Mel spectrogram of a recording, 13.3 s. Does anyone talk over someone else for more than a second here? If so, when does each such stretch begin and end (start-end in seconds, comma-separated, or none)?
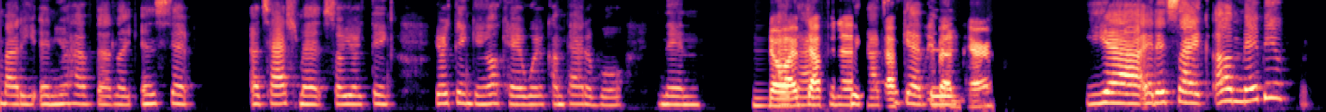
7.8-9.6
